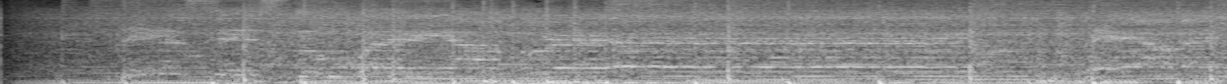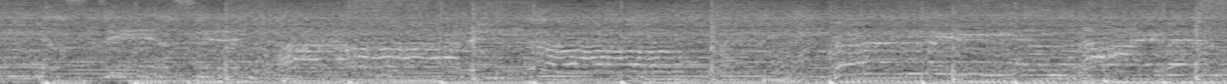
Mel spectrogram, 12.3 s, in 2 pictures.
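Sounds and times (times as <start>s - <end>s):
metal music: 0.0s - 12.2s.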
